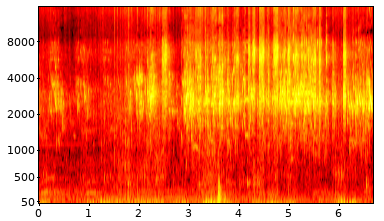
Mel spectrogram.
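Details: Australian budgerigars feeding on soft food on December 4, 2023. The chatter starts fairly quiet, then from about three seconds swells into a loud, steady wash of overlapping buzzy chirps and squawks.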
